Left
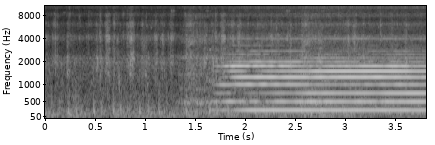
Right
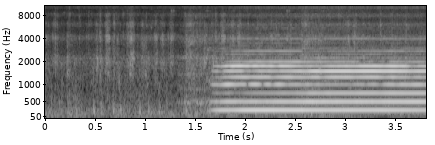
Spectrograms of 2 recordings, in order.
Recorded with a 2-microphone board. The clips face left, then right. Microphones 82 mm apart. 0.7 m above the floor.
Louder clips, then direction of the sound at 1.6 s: Right 7 dB; 65° right (ahead or behind).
